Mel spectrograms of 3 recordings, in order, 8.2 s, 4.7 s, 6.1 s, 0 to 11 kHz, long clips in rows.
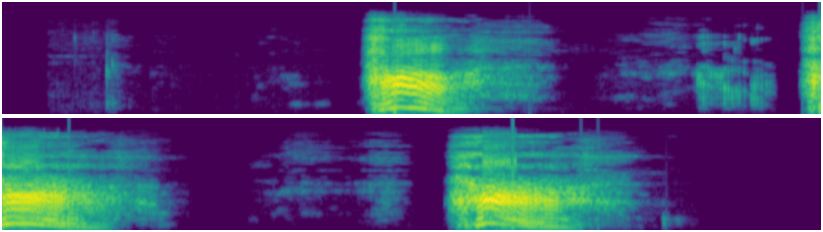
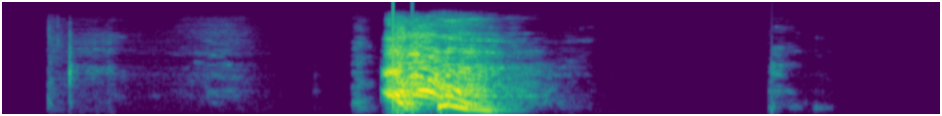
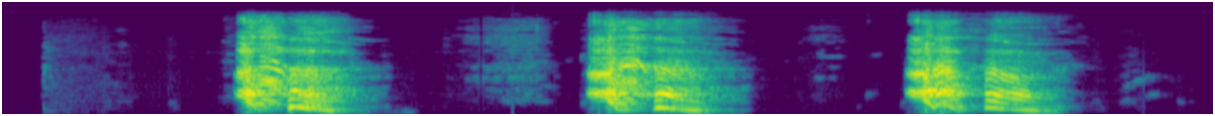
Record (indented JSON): {
  "exhalation_length": "8.2 s",
  "exhalation_amplitude": 31121,
  "exhalation_signal_mean_std_ratio": 0.34,
  "cough_length": "4.7 s",
  "cough_amplitude": 29704,
  "cough_signal_mean_std_ratio": 0.27,
  "three_cough_length": "6.1 s",
  "three_cough_amplitude": 30871,
  "three_cough_signal_mean_std_ratio": 0.42,
  "survey_phase": "beta (2021-08-13 to 2022-03-07)",
  "age": "65+",
  "gender": "Male",
  "wearing_mask": "No",
  "symptom_none": true,
  "smoker_status": "Ex-smoker",
  "respiratory_condition_asthma": false,
  "respiratory_condition_other": false,
  "recruitment_source": "REACT",
  "submission_delay": "3 days",
  "covid_test_result": "Negative",
  "covid_test_method": "RT-qPCR",
  "influenza_a_test_result": "Negative",
  "influenza_b_test_result": "Negative"
}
